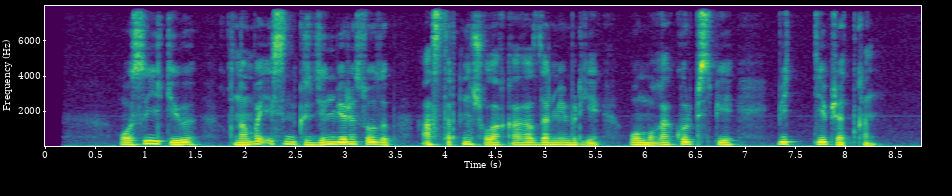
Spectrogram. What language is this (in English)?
Kazakh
